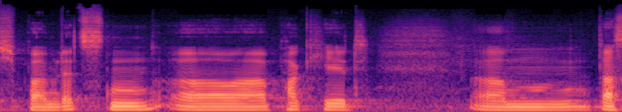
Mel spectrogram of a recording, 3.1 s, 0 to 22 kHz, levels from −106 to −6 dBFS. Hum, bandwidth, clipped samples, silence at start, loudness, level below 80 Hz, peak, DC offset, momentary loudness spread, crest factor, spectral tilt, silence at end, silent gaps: none; 14.5 kHz; under 0.1%; 0 s; -29 LUFS; -66 dBFS; -10 dBFS; under 0.1%; 8 LU; 20 dB; -6 dB/octave; 0 s; none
